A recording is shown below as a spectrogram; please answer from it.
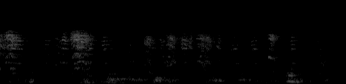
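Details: Zebra finches singing on waking: dense bursts of nasal, buzzy harmonic notes, fast and irregular, overlapping in a busy chatter with brief dips between phrases.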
